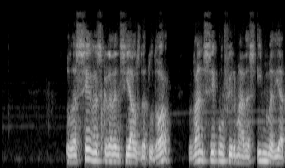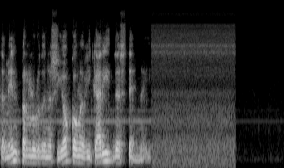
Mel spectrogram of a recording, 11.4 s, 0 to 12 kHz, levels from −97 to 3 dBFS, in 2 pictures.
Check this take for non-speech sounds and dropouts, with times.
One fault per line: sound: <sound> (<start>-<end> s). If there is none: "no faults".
no faults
